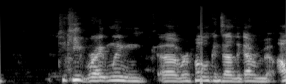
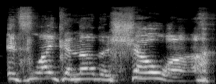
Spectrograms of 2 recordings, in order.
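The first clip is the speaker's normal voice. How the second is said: slow exaggerated Yiddish accent; 4 semitones higher, much slower than usual. Mock stereotyped voice.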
